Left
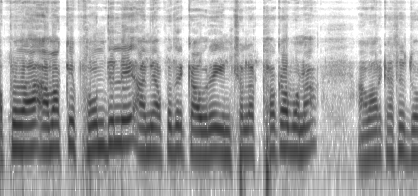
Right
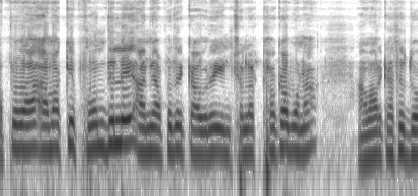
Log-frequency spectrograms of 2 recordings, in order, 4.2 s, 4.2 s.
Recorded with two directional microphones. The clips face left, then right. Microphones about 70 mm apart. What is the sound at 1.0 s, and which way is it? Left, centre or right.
Speech, left.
